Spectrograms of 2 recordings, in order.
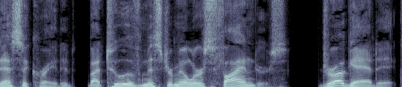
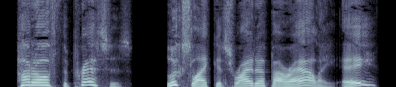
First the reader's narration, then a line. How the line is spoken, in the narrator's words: Calvin sighed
